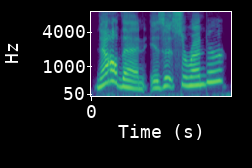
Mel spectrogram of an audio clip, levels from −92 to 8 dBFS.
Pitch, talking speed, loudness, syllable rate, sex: 270 Hz, 160 wpm, -18 LUFS, 5.1 syllables/s, female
